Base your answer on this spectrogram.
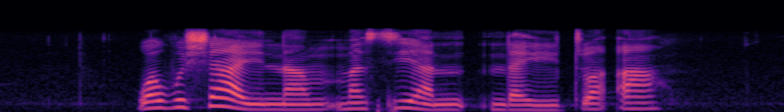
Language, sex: Venda, male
